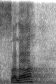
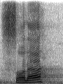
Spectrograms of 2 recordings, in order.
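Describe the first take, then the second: First: Salah with a thin, light "sa"; empty-mouth s on Salah; seen. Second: Salah with a heavy rounded "so"; full-mouth s on Salah; sad. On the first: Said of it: "is a seen". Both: Shown as a demonstration.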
